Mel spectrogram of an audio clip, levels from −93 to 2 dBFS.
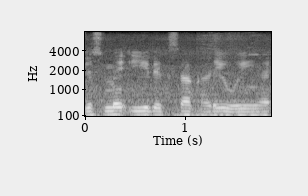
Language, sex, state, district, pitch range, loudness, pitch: Hindi, male, Uttar Pradesh, Budaun, 110-120 Hz, -16 LUFS, 115 Hz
